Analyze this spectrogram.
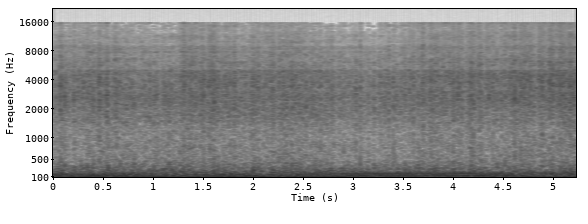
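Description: Harley-Davidson Sport Glide's V-twin engine running steadily at cruising speed, with wind rush over the microphone.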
